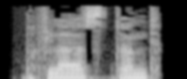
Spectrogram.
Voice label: "pflasternd", German; adjectives

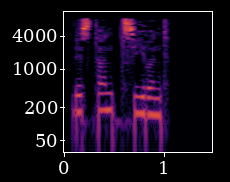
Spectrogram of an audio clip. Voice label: "distanzierend", German; adjectives

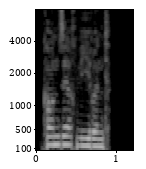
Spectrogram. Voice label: "konservierend", German; adjectives

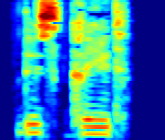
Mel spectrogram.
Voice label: "diskret", German; adjectives

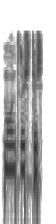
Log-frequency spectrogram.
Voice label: "mondsüchtig", German; adjectives

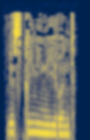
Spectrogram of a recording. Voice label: "diskriminierend", German; adjectives

